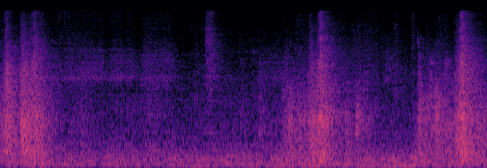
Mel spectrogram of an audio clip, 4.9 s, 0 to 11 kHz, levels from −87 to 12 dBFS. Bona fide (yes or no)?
yes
